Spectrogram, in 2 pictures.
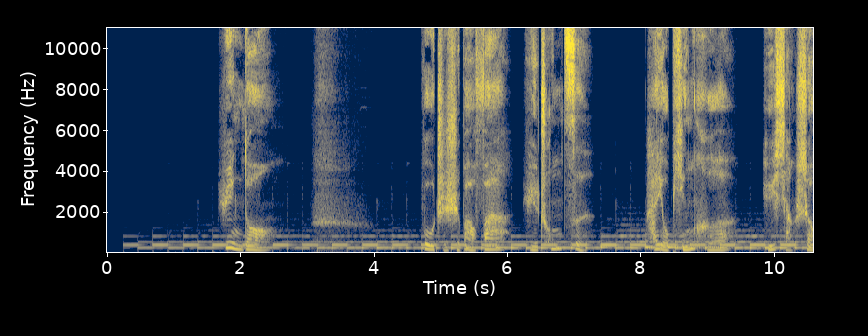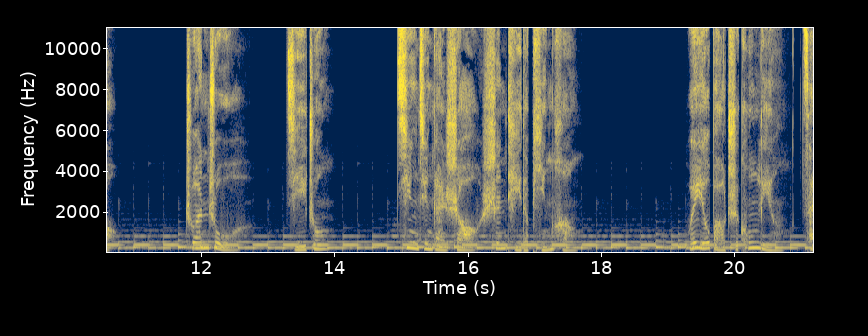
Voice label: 瑜伽冥想运动广告

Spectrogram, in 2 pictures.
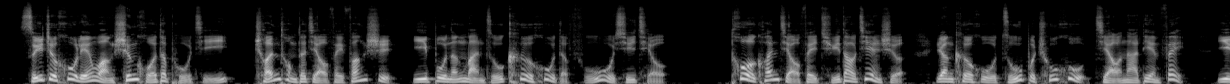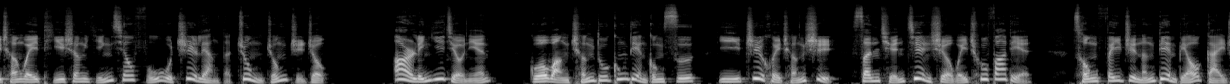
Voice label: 企业宣传电力解说; 成都供电公司交电费用手机样音

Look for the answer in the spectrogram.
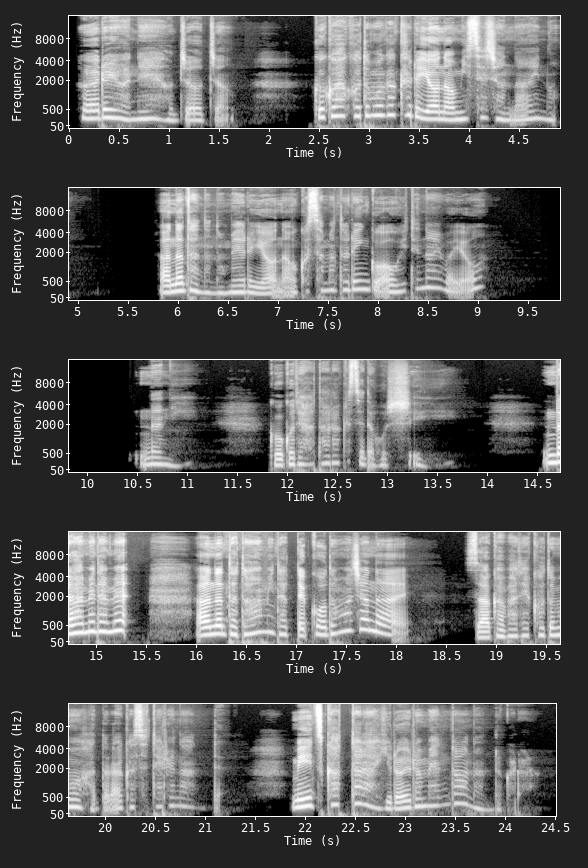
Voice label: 姐系

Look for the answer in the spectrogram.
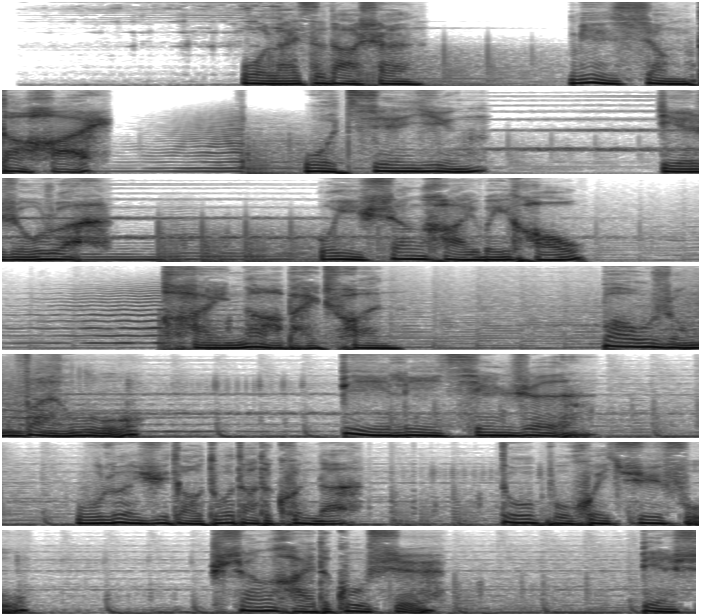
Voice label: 地产专题 高端质感; 万科地产

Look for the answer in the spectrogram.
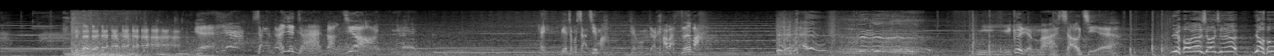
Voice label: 动画声线

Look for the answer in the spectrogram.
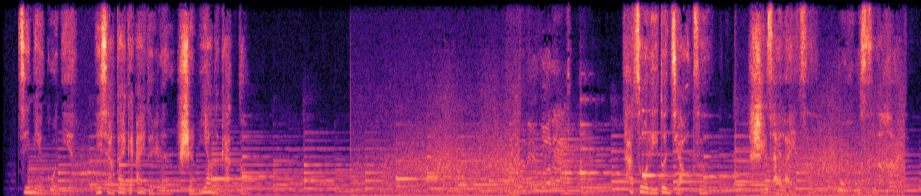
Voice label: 广告

